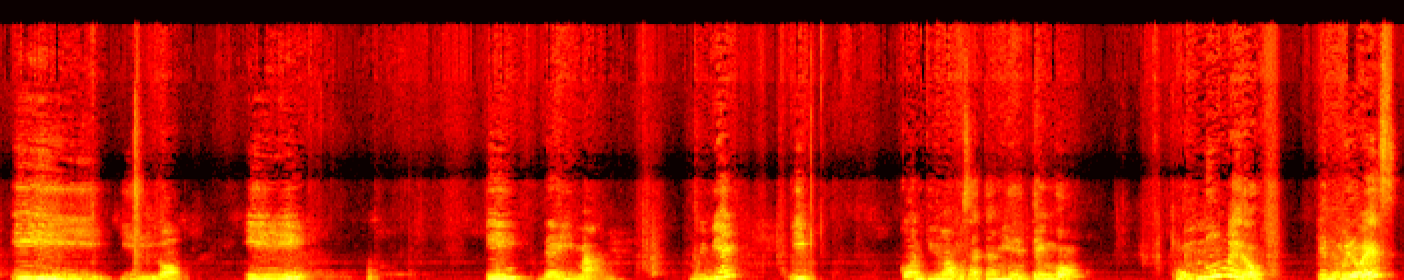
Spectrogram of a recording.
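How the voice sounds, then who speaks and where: Slow sing-song woman teaching young children. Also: high voice, recorded from a distance. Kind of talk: children's lesson.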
